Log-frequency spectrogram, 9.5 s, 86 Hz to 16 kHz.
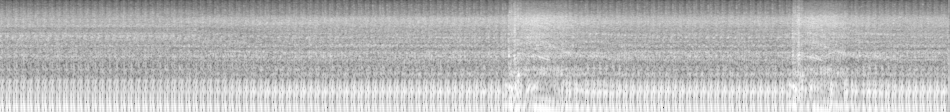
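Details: New 2025 CFMoto 450MT twin: smooth, even idle with steady firing and two quick throttle blips that settle straight back; healthy running.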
